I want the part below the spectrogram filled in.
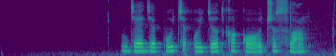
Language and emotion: Russian, neutral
